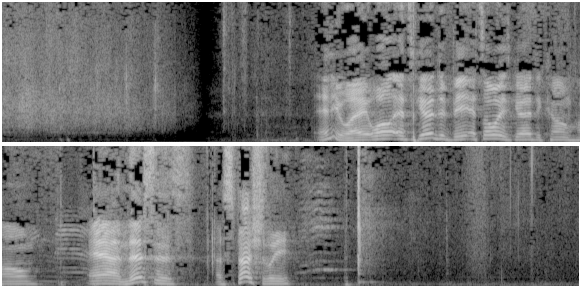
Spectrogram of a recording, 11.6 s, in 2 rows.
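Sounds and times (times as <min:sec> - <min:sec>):
faint audience applause welcoming guests on stage: 0:00.0 - 0:02.0
speech: 0:03.2 - 0:08.8.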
